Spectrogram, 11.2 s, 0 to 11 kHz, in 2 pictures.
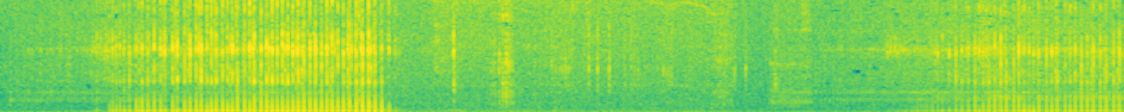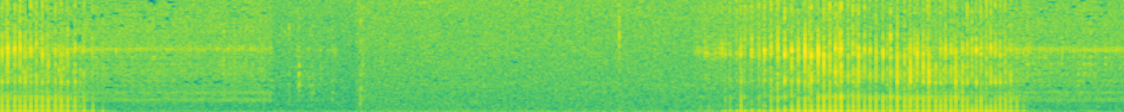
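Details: Beagle snoring so loudly the couch vibrates, driving another pet off: three loud, rasping, buzzing snores roughly every four seconds, about 14 breaths a minute.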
